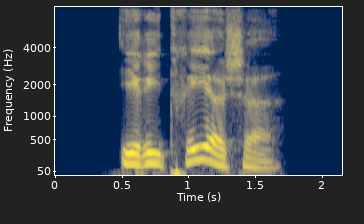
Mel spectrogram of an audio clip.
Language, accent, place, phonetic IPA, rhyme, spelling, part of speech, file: German, Germany, Berlin, [eʁiˈtʁeːɪʃə], -eːɪʃə, eritreische, adjective, De-eritreische.ogg
- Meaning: inflection of eritreisch: 1. strong/mixed nominative/accusative feminine singular 2. strong nominative/accusative plural 3. weak nominative all-gender singular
